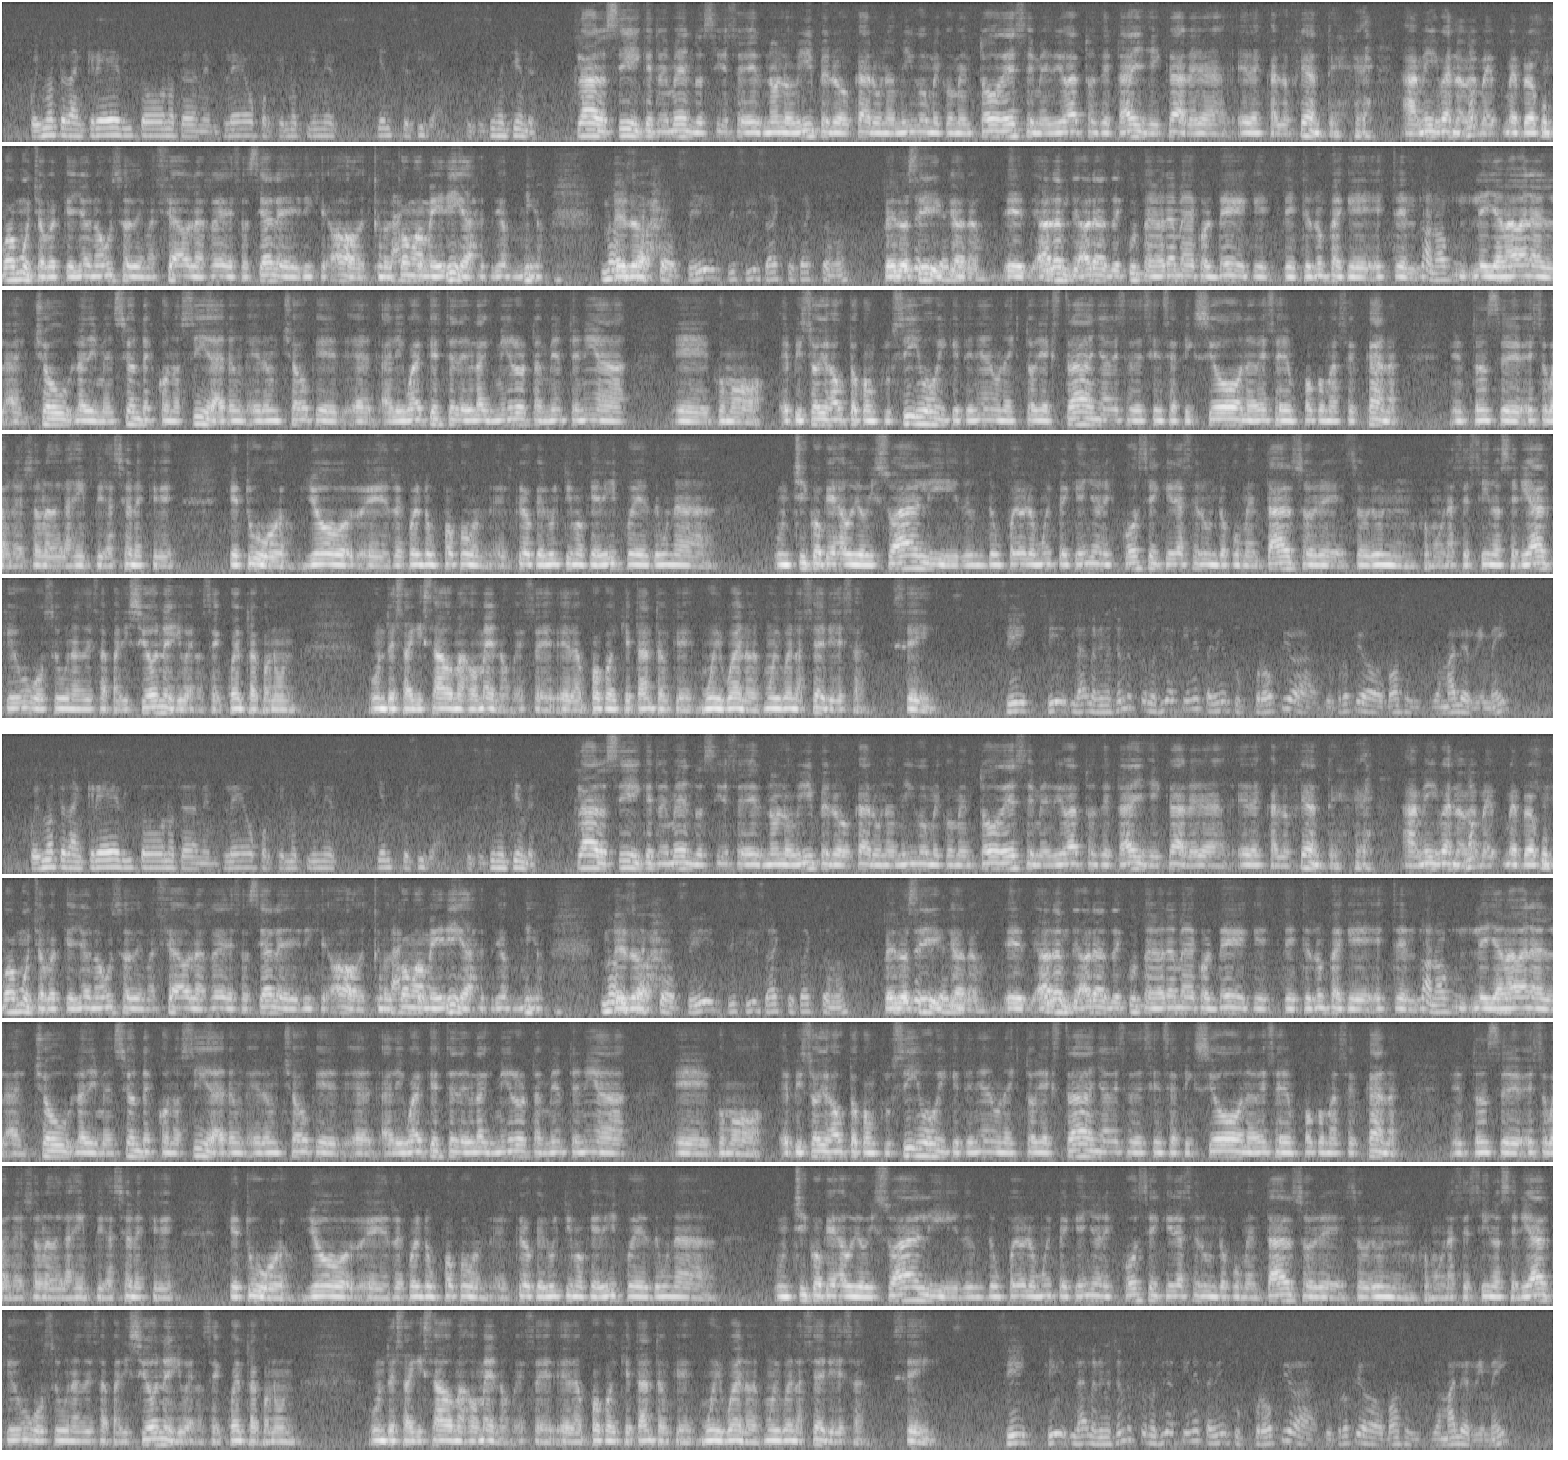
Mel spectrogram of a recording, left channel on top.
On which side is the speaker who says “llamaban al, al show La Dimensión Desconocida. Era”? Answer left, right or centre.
Left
